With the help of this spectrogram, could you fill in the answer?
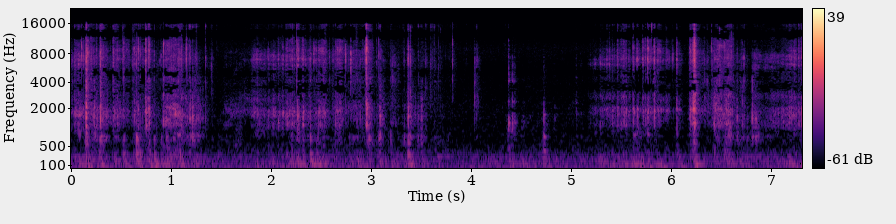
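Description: A small, solid, dry green soap bar held in the hand is carved into curls with a metal knife blade, and long nails are visible. Bursts of bright, crisp shaving scrapes and small clicks come in waves, separated by quieter stretches, with very little low end.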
